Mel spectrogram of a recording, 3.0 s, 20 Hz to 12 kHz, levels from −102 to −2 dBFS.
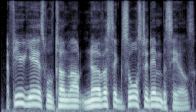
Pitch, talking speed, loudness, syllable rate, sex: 145 Hz, 205 wpm, -16 LUFS, 5.8 syllables/s, male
